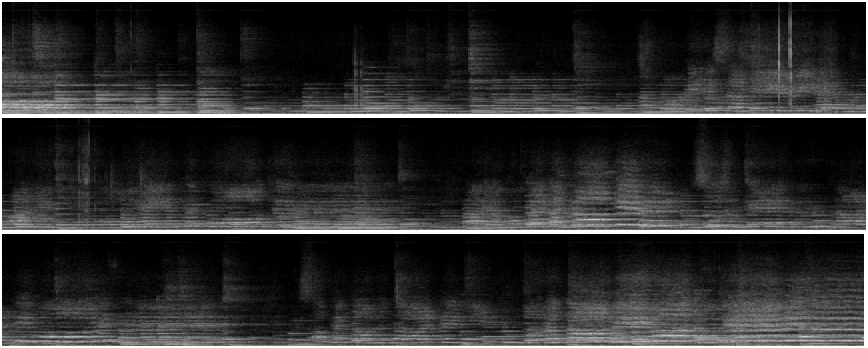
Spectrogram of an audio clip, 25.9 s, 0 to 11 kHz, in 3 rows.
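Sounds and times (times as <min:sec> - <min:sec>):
women's choir singing: 0:00.0 - 0:01.4, 0:06.6 - 0:12.6, 0:13.2 - 0:19.6, 0:20.3 - 0:25.9
instrumental accompaniment: 0:00.0 - 0:25.9.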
